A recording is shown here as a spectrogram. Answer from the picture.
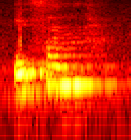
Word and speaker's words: often: adverb of frequency is often or often but generally these t's not pronounced it's a silent letter so we say often so a concept so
